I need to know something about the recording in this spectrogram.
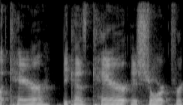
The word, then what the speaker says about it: char: it short for and in this case that's why I call it care just like I call int integer rather than like ain't or something like that it's integer so that's why I call this care anyway so a care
